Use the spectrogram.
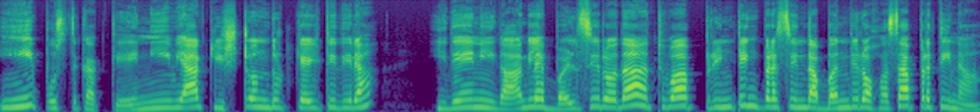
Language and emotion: Kannada, angry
